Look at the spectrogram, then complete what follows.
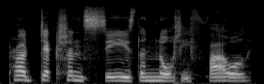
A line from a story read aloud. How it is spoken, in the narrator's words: he muttered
